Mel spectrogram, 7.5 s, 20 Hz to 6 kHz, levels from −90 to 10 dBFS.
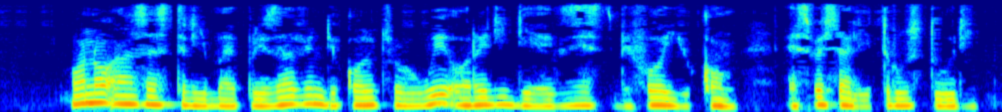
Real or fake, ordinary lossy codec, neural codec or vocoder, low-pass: real; MP3, 24 kbps; none; 5.4 kHz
